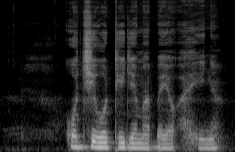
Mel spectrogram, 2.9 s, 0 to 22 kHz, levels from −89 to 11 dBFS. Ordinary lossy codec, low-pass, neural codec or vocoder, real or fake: none; none; none; real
